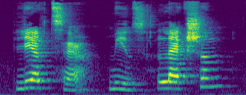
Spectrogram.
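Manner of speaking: ordinary talk, nothing marked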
